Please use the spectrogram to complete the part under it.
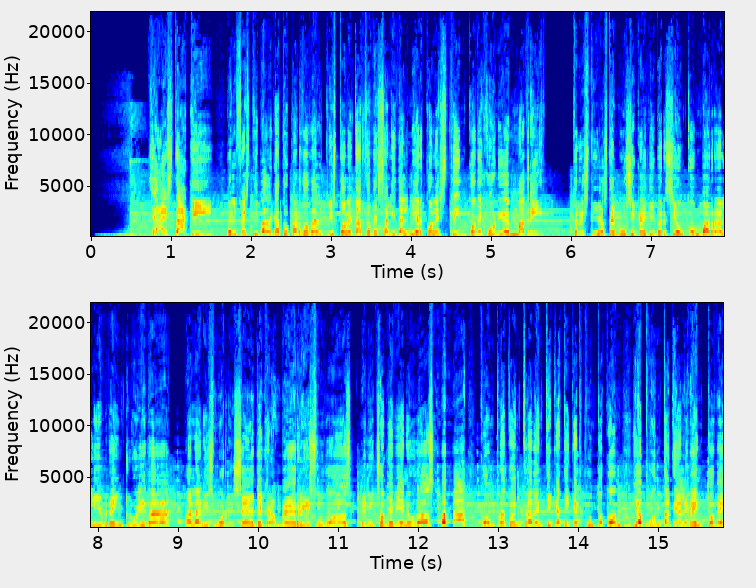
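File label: comercial, Spanish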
